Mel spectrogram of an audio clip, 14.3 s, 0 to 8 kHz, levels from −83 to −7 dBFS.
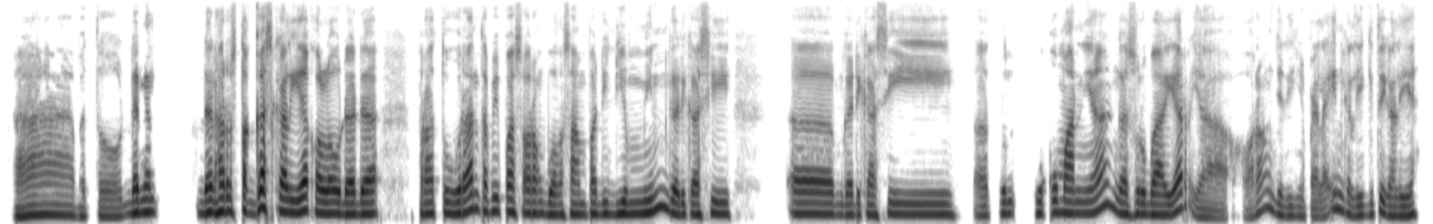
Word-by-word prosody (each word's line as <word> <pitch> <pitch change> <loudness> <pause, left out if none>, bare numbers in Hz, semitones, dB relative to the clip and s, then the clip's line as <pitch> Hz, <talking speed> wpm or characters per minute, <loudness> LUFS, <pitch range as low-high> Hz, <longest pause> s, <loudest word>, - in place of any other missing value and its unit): Ah 130 +3 0
betul, 115 +1 -6
dan 160 +2 +4
yang 170 - -5 0.4
dan 155 +2 +4
harus 180 +1 +4
tegas 195 +5 +5
kali 170 -2 +4
ya, - - +9
kalau 150 -3 +4
udah 145 0 +4
ada 150 0 +4 0.4
peraturan, 150 +5 +2
tapi 180 -2 -1
pas 170 -2 +1
orang 155 -1 +1
buang 140 -1 +1
sampah 145 0 -1
didiemin 150 +7 +1
enggak 150 -3 +3
dikasih, 140 +2 -1 0.7
eee, 145 -1 +2
enggak 135 0 -3
dikasih, 135 +1 -4 0.6
eee, 125 +2 -10
tun 150 0 -3 0.2
hukumannya, 160 - 0
enggak 150 -7 0
suruh 145 +2 0
bayar, 140 +8 +2
ya 100 -3 -6 0.2
orang 195 - -6
jadi 125 -5 -4
nyepelain 110 - -6
kali, 125 -4 -3
gitu 140 - -5
kali 125 -1 -1
ya. - - -33
145 Hz, 160 wpm, -23 LUFS, 135-160 Hz, 0.7 s, ya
